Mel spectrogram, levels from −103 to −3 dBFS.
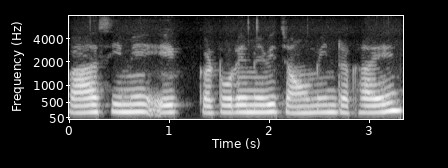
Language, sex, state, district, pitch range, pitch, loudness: Hindi, female, Uttarakhand, Tehri Garhwal, 200-215 Hz, 210 Hz, -15 LUFS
